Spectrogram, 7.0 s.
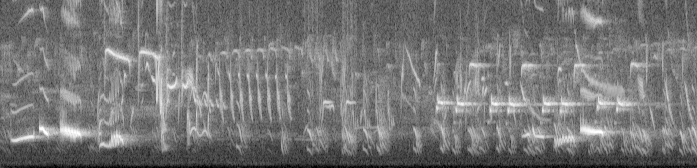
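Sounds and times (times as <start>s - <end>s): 
common blackbird song: 0.0s - 6.9s.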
